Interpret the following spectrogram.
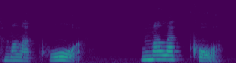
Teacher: And О at the end is *stressed* and is pronounced as /o/ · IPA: /malako/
